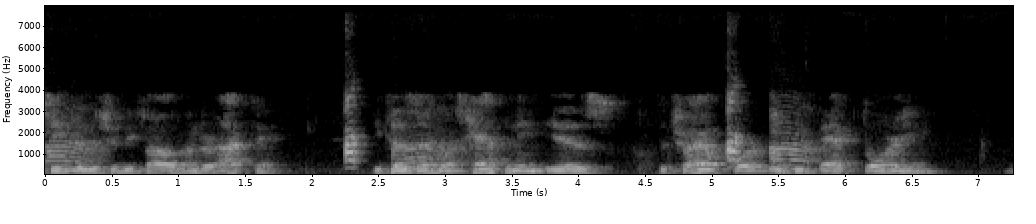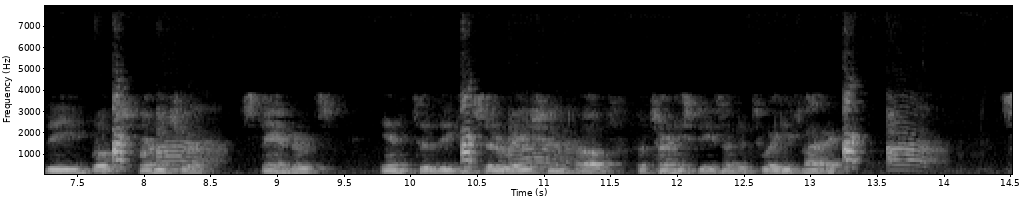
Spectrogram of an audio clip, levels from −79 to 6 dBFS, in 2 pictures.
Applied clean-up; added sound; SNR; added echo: none; Animal; 6 dB; reverberation time 0.3 s.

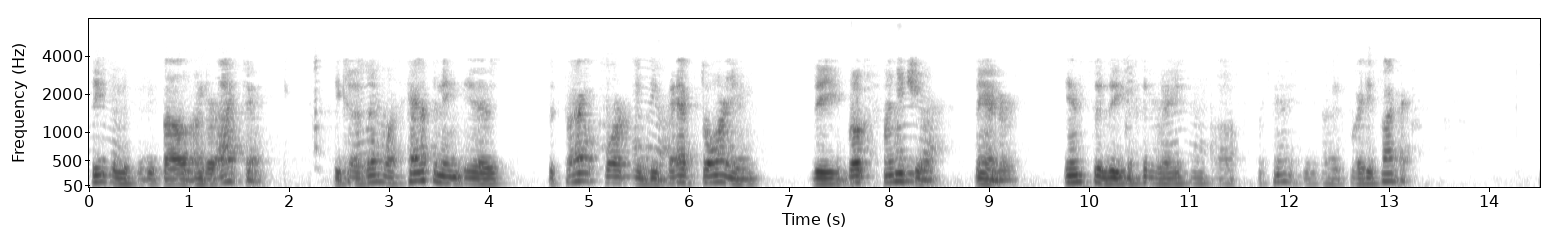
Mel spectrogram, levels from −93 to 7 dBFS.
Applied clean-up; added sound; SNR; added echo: neural mask model DeepFilterNet 3.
